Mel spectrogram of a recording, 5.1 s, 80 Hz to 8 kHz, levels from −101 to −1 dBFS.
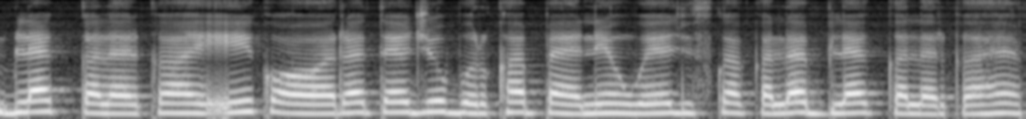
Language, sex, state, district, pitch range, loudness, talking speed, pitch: Hindi, female, Chhattisgarh, Korba, 225-250 Hz, -14 LUFS, 185 wpm, 235 Hz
